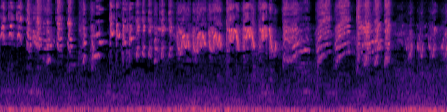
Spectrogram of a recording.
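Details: Singing yellow-faced siskin delivering an unbroken, high, buzzy twitter with wheezy drawn-out notes in the middle, mixed with squeaky chirps and a rough rhythmic rasping noise throughout.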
